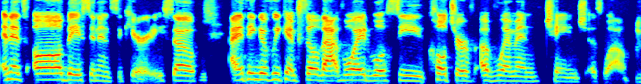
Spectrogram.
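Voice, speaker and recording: A woman's voice: lowish voice, steady tone, moderate pace, gravelly, fairly bright tone, breathy edge, dry recording. A woman in her thirties talking casually as an interview guest, candid and emphatic, sprinkling in "like" and voicing quotes as she goes. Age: 30s. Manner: candid, emphatic, peppers talk with "like" and acted-out quotes. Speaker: interview guest, modeling agency founder and mentor.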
